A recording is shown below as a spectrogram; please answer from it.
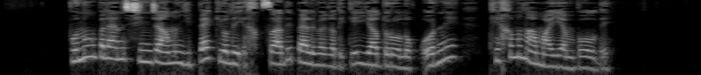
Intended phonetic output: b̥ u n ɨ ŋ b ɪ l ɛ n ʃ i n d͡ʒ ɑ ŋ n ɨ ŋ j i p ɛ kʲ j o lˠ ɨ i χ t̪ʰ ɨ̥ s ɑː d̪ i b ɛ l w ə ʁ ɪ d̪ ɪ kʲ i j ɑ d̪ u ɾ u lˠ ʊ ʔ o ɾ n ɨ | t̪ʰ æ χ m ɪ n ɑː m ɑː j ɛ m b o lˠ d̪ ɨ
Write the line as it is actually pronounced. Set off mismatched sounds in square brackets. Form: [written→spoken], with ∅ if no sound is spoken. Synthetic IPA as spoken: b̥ u n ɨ ŋ b ɪ l ɛ n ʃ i n d͡ʒ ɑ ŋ n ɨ ŋ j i p ɛ kʲ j o lˠ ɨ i χ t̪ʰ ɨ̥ s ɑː d̪ i b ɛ l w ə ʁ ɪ d̪ ɪ kʲ i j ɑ d̪ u ɾ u lˠ ʊ [ʔ→q] o ɾ n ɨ | t̪ʰ [æ→e] χ m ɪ n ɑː m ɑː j ɛ m b o lˠ d̪ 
